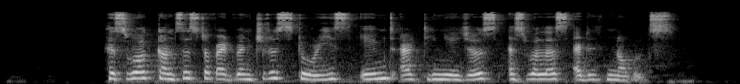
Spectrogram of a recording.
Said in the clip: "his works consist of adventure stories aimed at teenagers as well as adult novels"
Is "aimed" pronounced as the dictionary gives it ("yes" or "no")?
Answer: yes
